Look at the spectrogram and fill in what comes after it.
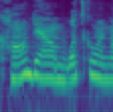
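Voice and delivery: ordinary talk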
